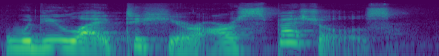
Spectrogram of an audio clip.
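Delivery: ordinary talk, nothing marked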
